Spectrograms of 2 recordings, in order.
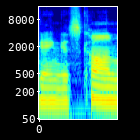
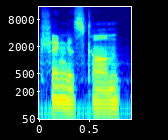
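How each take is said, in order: First: The name has an American-style pronunciation. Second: The name has its native-style pronunciation. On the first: This is how Americans say the name. The speaker calls it wrong. "we call, uh, Genghis Khan" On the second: This is what the name truly is. The speaker calls it right. "when in truth he's called"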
